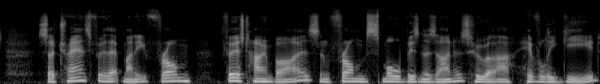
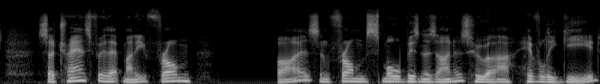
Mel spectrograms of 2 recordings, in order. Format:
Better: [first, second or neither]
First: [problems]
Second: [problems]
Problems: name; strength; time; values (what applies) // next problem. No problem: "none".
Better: first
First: none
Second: audio freezing; at 2 s for 0.5 s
